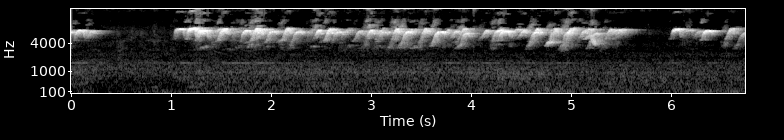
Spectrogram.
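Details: Birds being chased by a rat in Adelaide, Australia, break into loud chirping after a brief lull; fast high chirps crowd together for several seconds, then pause and resume, over quiet background.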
